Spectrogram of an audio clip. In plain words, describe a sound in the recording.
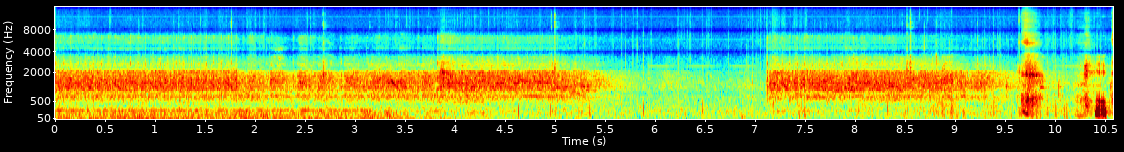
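Rapid gunfire rattles from a small handheld game speaker.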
